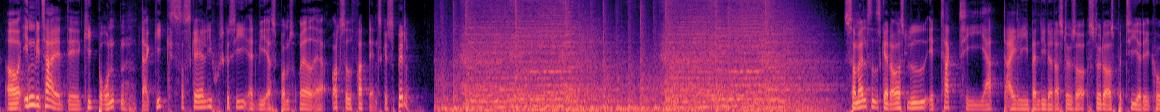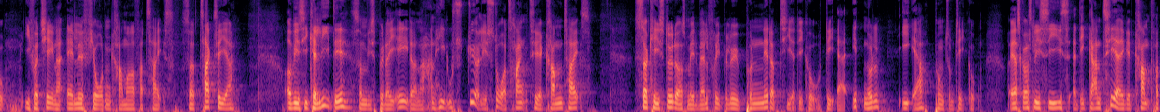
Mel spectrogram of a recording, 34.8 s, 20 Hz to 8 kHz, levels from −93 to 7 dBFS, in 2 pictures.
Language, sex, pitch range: Danish, male, 110-140 Hz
